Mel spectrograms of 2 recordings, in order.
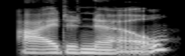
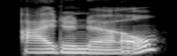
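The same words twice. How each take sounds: First: The words are reduced and run together. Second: The same.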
